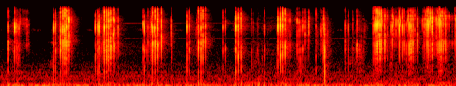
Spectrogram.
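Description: A blue plastic flip-flop with a studded strap, lying on a table, is scratched and tapped on its sole with long pink nails. The sound is a quick run of dry, bright clicks and scratchy rasps, clustered in short bursts with almost no ring or low end.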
